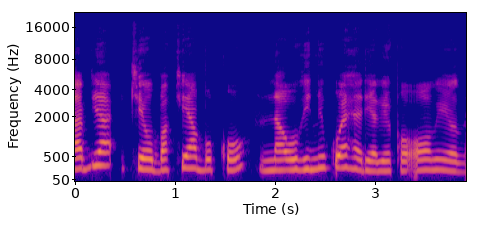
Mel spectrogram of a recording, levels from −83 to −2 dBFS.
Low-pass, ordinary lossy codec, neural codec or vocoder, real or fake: none; none; codec, 44.1 kHz, 3.4 kbps, Pupu-Codec; fake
